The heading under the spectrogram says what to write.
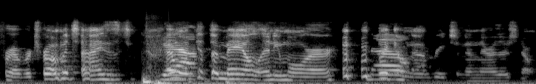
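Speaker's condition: No condition

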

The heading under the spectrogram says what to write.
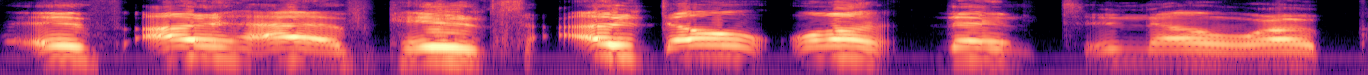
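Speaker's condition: Cerebral palsy

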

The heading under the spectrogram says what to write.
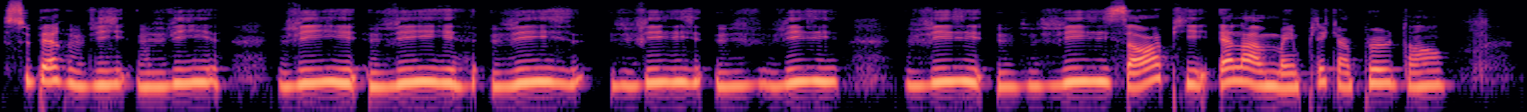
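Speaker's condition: Stuttering; blocks, sound and word repetitions, que-que-que; repeated sounds

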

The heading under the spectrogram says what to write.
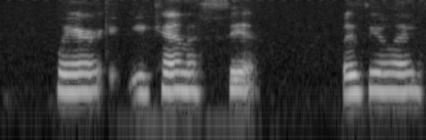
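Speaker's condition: Multiple system atrophy, MSA-P; respiratory system affected, stopped breathing during catheter complication

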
